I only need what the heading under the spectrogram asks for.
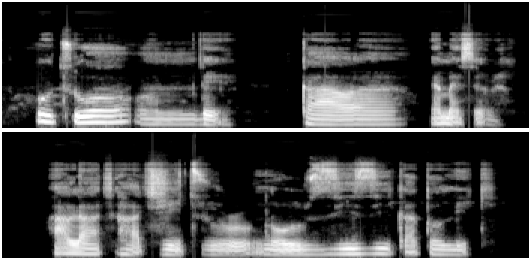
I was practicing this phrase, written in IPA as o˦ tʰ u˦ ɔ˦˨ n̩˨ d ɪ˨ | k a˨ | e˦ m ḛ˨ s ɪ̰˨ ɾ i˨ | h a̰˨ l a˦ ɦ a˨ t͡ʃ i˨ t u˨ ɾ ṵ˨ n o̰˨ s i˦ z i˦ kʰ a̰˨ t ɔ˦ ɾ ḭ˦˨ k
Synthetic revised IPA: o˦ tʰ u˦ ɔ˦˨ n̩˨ d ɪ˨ | k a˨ | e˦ m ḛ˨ s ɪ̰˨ ɾ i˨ | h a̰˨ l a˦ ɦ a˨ t͡ʃ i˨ t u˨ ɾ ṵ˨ n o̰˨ z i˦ z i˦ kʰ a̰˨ t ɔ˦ l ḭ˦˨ k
